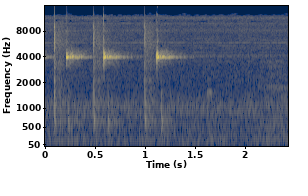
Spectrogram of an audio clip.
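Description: Spektrum DX7se radio-control transmitter beeping at each press of its select key: three short high beeps, each with a click, in the first second, as the cursor steps along the model-name screen.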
